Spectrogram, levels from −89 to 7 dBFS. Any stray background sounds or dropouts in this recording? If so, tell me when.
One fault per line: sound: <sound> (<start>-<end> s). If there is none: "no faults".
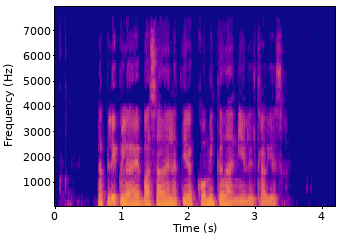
no faults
